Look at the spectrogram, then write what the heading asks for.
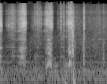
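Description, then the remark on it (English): A saw cutting down a tree at Hollow Creek Tree Farm, a Christmas tree farm in Gilbert, South Carolina, with four or five rhythmic rasping strokes roughly half a second apart, bright and hissy, each rising and falling in loudness. No voices. “The sound of a saw cutting down a tree is a familiar one at Mike McCarthy's place in Gilbert.”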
